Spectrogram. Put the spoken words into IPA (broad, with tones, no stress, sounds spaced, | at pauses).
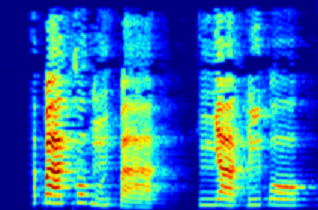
ɓ aː˦ k ɔ˦ ɡʷ ĩ˨˦ k͡p aː˨ | ɲ aː˦˨ k͡p ĩ˦ ɓ ɔ˦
